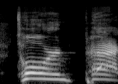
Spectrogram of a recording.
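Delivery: high, slow, wailing wrestler voice.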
